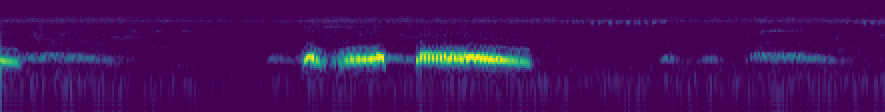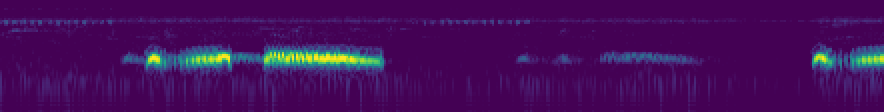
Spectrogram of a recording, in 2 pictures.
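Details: Spotted dove, a trained bird, reacting to a wild bird descending for the second time; rhythmic low cooing phrases of a clipped double note and a long sliding coo, separated by quiet soft murmured notes and short silences.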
